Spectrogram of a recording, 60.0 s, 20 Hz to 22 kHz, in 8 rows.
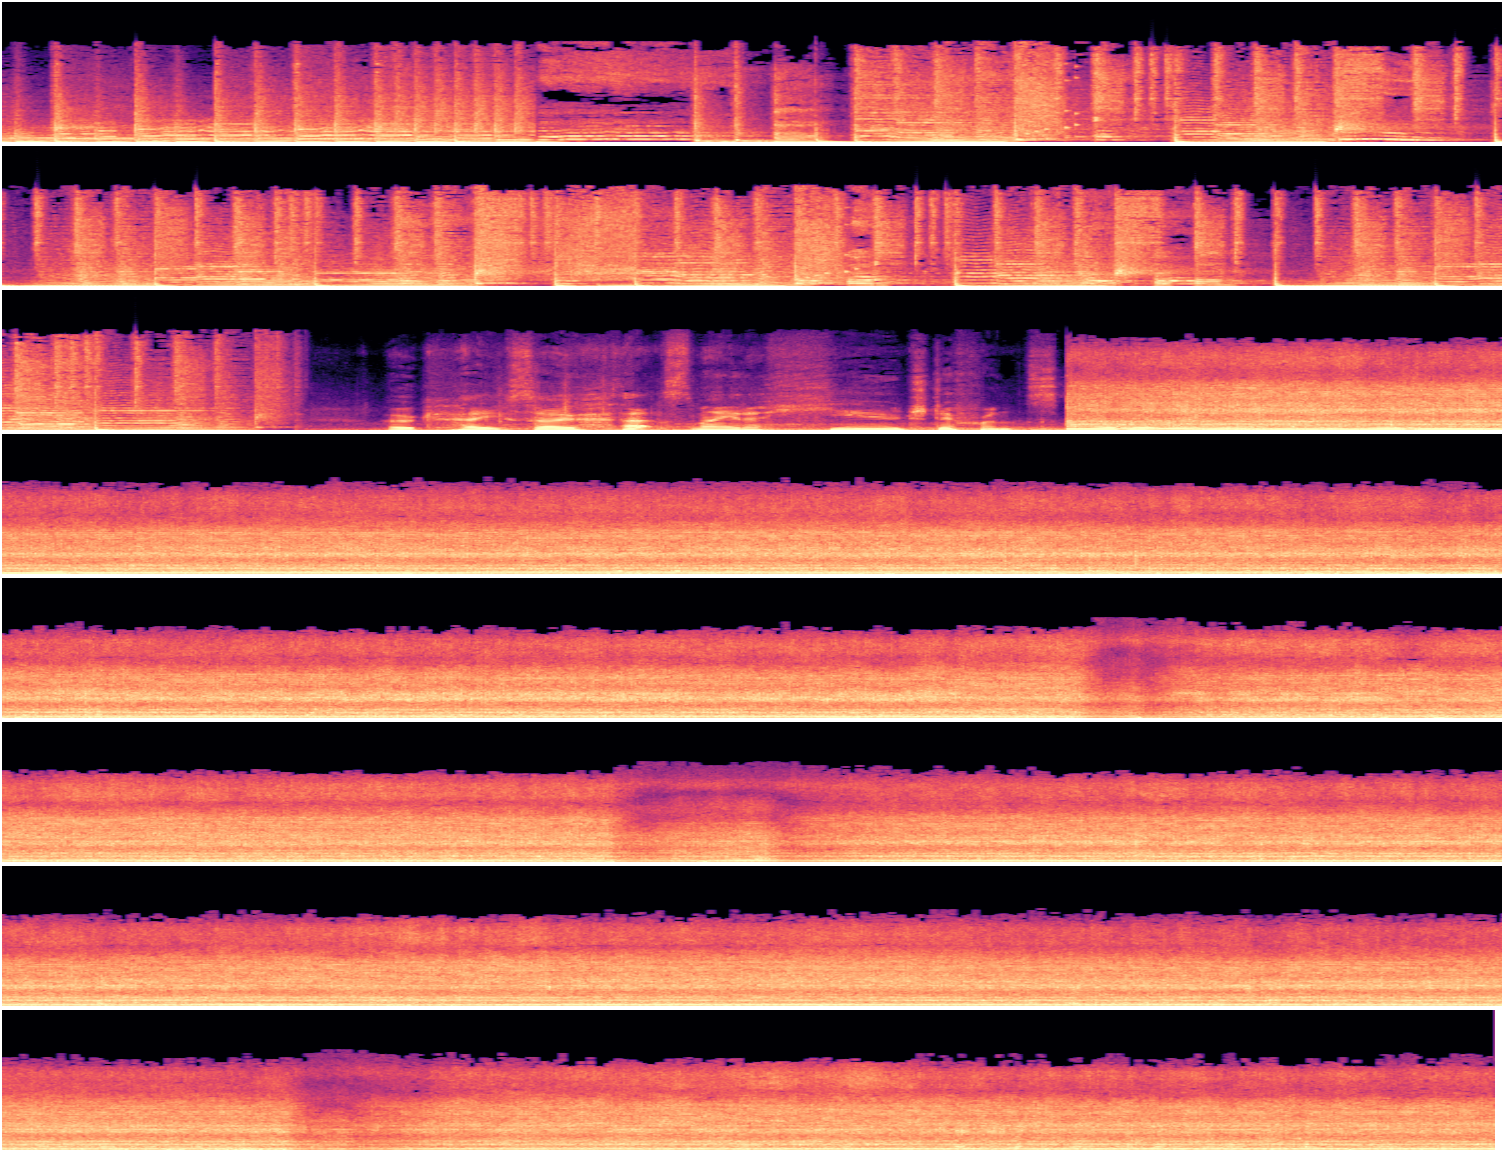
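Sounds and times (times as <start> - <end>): pressure washer pump humming: 4.3 - 16.5, 20.3 - 59.9
water jet hissing on concrete: 20.4 - 59.9.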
